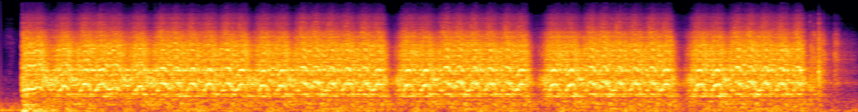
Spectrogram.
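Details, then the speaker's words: Vehicle with ignition box: starter cranks steadily for several seconds with pauses but never fires; no spark, ignition fault, pickup wires later jumped to produce spark. "Okay, there's no spark. Why is there no spark?"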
